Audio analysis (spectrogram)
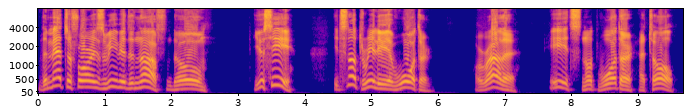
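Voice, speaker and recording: A man acts out an elderly sci-fi audiobook scientist, pitched noticeably high and recorded dry. He explains patiently and philosophically, with polite composure and a wry streak. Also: sing-song, slow, no room sound. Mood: thoughtful. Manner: thoughtful, philosophizing, gently explanatory. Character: old alien scientist, calm, courteous, wryly amused. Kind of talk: audiobook character dialogue.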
